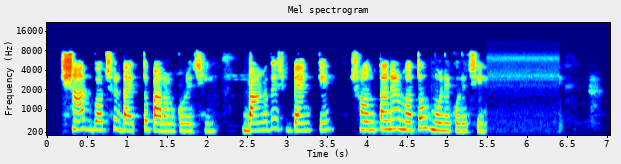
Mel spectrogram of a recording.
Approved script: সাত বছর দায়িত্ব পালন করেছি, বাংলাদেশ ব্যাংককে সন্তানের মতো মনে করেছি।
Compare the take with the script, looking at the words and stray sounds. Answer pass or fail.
pass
